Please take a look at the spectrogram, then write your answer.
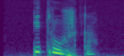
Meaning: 1. parsley (herb) 2. foolishness, absurdity
- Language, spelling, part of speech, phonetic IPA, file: Russian, петрушка, noun, [pʲɪˈtruʂkə], Ru-петрушка.ogg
